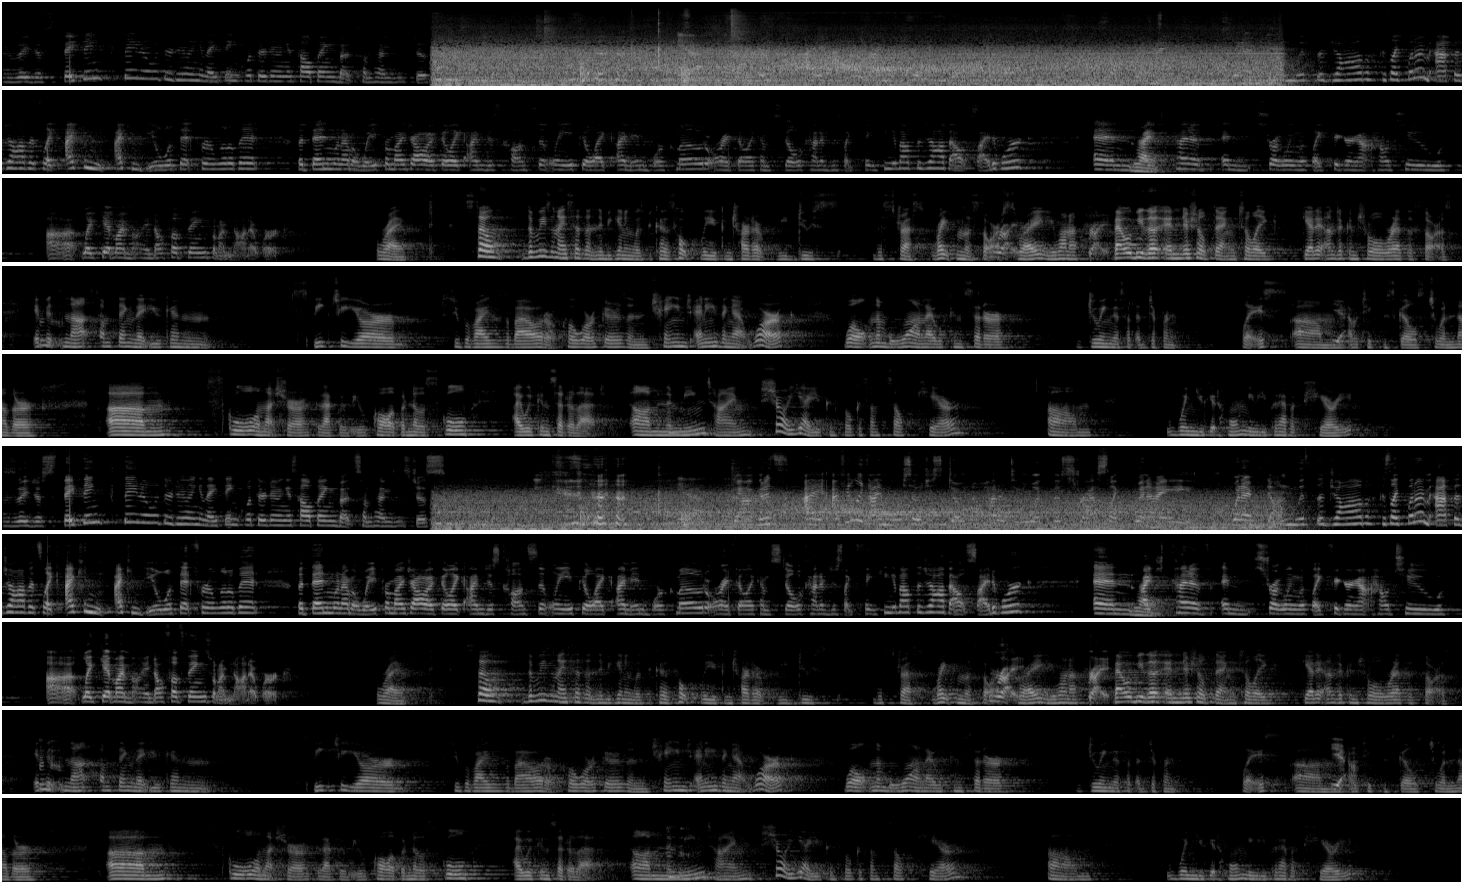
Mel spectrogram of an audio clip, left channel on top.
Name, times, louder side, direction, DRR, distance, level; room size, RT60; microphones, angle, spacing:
voice 1, 0.0-4.4 5.3-6.8 7.3-7.7 8.0-24.8 25.5-29.1 29.6-32.0 39.1-39.4 40.1-40.3 44.2-44.4 57.1-57.4 65.0-65.2, right 5 dB, 60° right, 15 dB, 0.5 m, -37 dB
sound 1, 4.3-12.8, left 4 dB, 90° left, 0.7 m, -31 dB
voice 2, 6.7-7.5 25.9-26.2 32.9-33.2 33.9-37.5 37.9-41.9 42.2-45.9 46.7-47.9 48.2-51.6 51.9-53.8 54.7-55.6 56.2-57.4 57.8-60.2 60.5-63.2 63.5-64.3 64.7-68.0 68.9-69.3 70.0-71.9, left 2 dB, 30° left, 11 dB, 0.6 m, -38 dB
21.0 x 18.0 x 3.0 m, 1.3 s
head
